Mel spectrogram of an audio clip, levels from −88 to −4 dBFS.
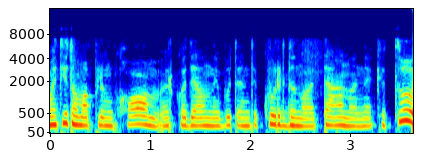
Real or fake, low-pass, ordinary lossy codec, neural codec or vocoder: real; 7.2 kHz; Opus, 16 kbps; none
